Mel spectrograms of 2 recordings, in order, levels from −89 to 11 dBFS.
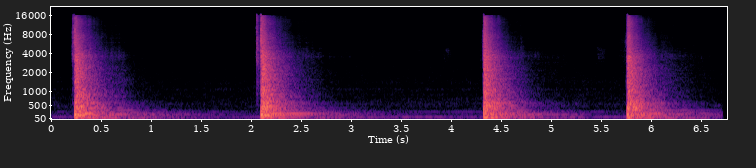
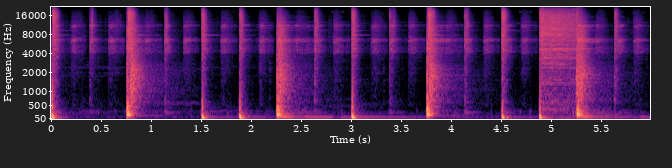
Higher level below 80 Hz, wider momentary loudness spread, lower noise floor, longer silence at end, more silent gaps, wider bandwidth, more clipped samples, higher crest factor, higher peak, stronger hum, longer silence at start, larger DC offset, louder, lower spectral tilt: second, -38 dBFS vs -30 dBFS; first, 23 LU vs 17 LU; first, -62 dBFS vs -37 dBFS; first, 0.5 s vs 0.1 s; neither; second, 16 kHz vs over 20 kHz; neither; about the same, 20 dB vs 20 dB; second, -6 dBFS vs 0 dBFS; neither; first, 0.2 s vs 0 s; neither; second, -22 LUFS vs -17 LUFS; about the same, -4 dB/octave vs -4 dB/octave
